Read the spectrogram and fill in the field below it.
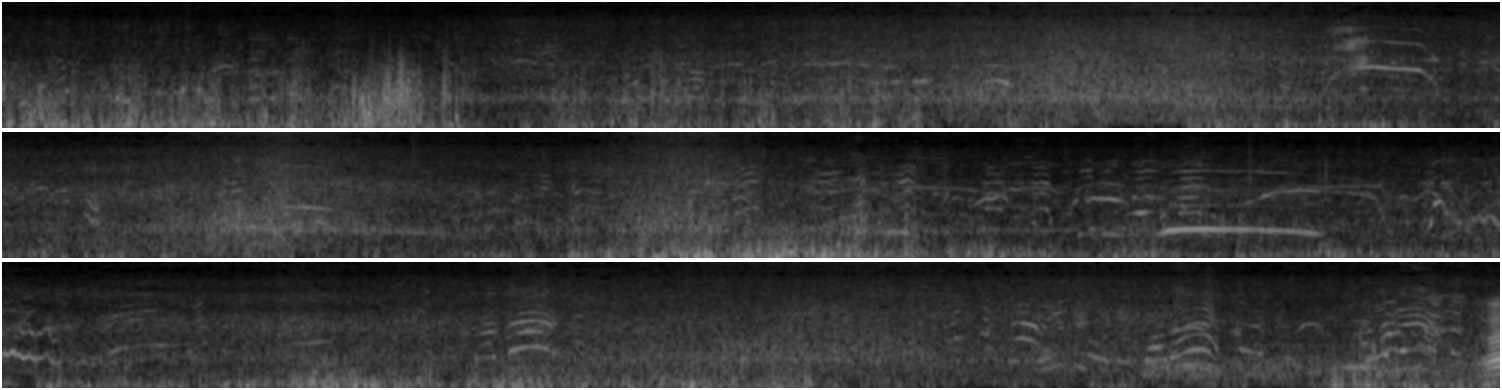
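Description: Waves wash and break on the shore.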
